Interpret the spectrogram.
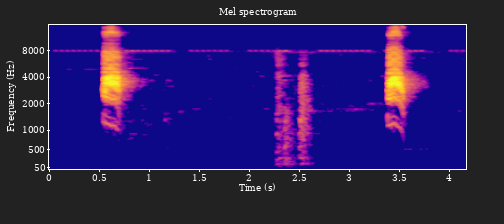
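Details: Long-tailed shrike (cendet) calling as a lure to make shrikes sing: two harsh, rasping screeches about three seconds apart, with a low, rough rustling noise in between.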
